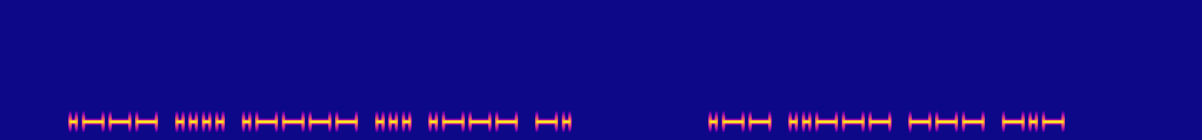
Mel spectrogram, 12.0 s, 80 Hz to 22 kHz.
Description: Morse code, heard as a keyed tone, about 18 wpm, 600 Hz. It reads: JH1SJN W2OK
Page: Kaldesignaler 18 wpm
